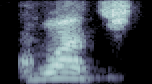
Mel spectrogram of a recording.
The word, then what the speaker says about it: watched: what what okay so what you do when you don't feel a vibration here is that you will use the T sound okay example we are going to pronounce this what like this watched watched the ed sound is going to be like watched okay we are not adding an extra syllable here we say watch watched same syllable only one syllable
